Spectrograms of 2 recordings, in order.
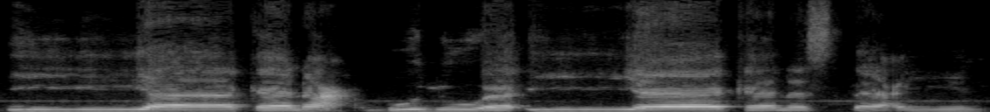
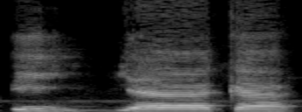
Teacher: Tapi ya-nya ya tasydid musyaddad. Kalau tasydid ditekan ya, ditekan. Tekan ya-nya, bukan dipanjangkan.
